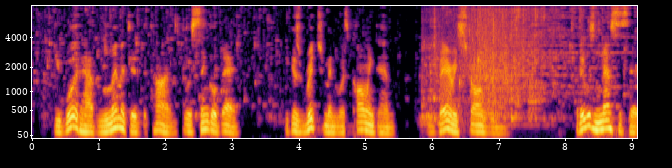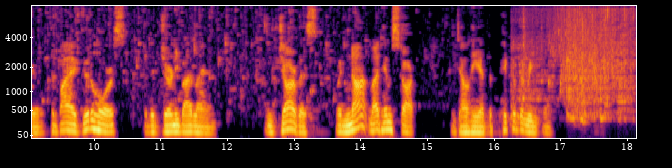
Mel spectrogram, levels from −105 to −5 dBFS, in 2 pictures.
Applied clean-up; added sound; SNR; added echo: classical method Wiener filter.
